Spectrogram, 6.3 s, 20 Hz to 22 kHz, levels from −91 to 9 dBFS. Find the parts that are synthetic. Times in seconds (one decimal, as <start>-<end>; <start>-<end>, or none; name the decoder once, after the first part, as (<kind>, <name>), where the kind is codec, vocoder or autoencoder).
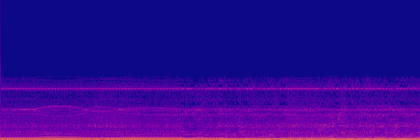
2.7-4.3 (codec, SNAC); 4.7-6.3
